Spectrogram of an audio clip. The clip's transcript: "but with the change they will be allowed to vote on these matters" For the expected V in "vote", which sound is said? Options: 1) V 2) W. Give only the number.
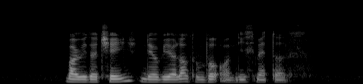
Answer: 1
